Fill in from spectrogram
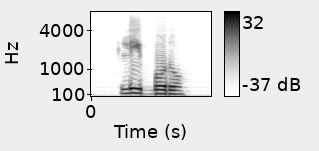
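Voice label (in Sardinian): "Lìburu", Sardinian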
